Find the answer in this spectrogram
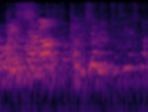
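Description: Children's voices chattering and talking over each other in a busy room, with no clear words.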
